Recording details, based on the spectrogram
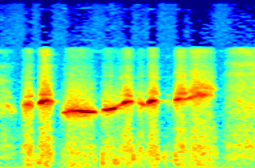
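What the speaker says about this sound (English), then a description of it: "And start whistling." A person whistles a short, wavering tune of several notes, close and alone, faint and clear without other sounds.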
